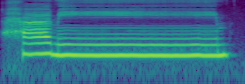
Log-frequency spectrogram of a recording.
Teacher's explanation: آیا نمبر 1، حمیم. ح دو حرکه، میم مدی لازم دی او د دې مقدار شپږ حرکه دی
